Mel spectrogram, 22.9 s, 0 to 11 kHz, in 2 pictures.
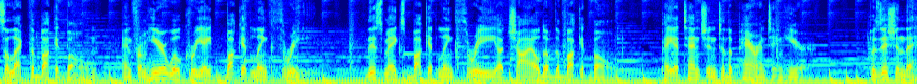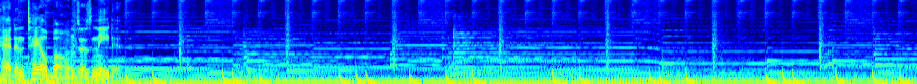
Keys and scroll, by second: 1.2 Escape, 3.9 BackSpace, 4.2 3, 4.6 Return, 6.3 g, 7.7 shift+s, 11.8 ctrl+alt+a, 15.0 s, 16.3 shift+s, 22.4 [.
